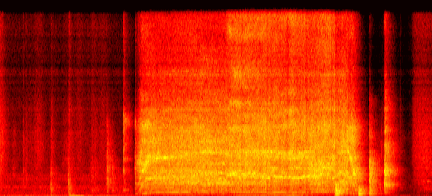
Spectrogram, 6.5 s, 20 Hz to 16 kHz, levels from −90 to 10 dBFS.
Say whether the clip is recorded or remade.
remade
